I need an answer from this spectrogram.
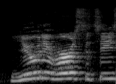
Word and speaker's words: university: Ici, on a un U, et le U, s'il se prononce U, dans ce cas-là, c'est un son consonne. On a bien dans le son Y, un J en phonétique, donc a university student.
